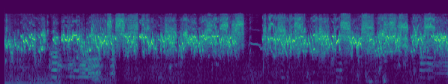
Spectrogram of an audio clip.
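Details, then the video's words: Several excited budgerigars chattering together in a dense, unbroken wash of high chirps, squawks and warbles, with a brief pause just past the three-second mark before the flock noise resumes. "Excited Budgies/Parakeets"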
